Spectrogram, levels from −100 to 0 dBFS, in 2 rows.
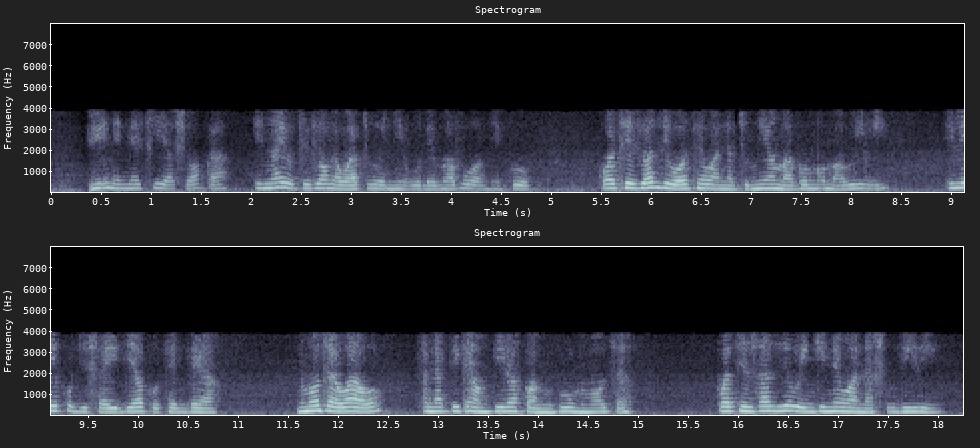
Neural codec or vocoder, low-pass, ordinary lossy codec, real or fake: codec, 16 kHz in and 24 kHz out, 0.6 kbps, FocalCodec, streaming, 2048 codes; 7.2 kHz; AAC, 16 kbps; fake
